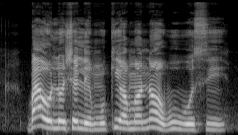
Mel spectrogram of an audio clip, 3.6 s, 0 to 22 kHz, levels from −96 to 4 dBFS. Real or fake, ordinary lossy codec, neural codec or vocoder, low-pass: real; none; none; 19.8 kHz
